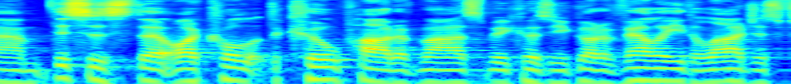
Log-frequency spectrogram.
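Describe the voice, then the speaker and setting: In an Australian accent, a man of medium pitch talks at a fairly quick pace in a monotone, flat delivery, with audible echo in the room. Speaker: space artist. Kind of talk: conference panel presentation. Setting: conference stage with audience. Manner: halting, many ums.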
